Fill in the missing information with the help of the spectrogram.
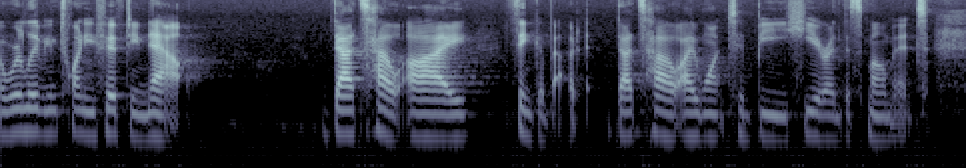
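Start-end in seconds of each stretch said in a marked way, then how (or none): none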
